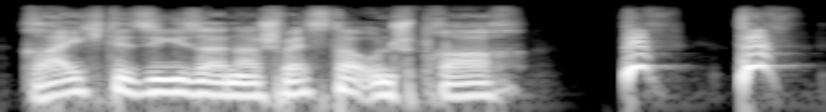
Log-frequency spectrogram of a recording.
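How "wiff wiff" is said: very high yappy wiff; pug bark. Acted. Brudi the pug handing over the crowbar, high yapping bark. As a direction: yap like a tiny pug.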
